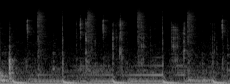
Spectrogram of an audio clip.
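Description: Light, rapid clicking from computer keyboard and mouse use, over soft background music with steady low tones.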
